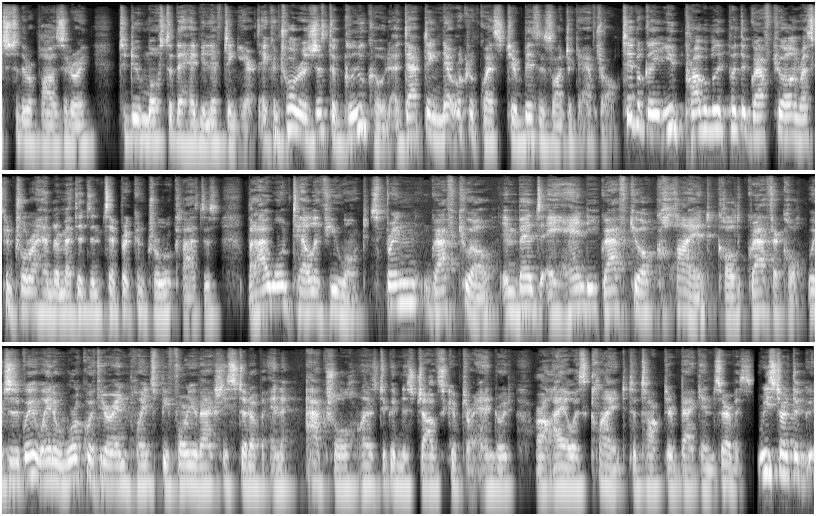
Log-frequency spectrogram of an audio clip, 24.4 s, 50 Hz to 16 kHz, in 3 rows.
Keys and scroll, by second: 7.8 Return, 11.9 shift+super+o, 16.1 ctrl+r.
